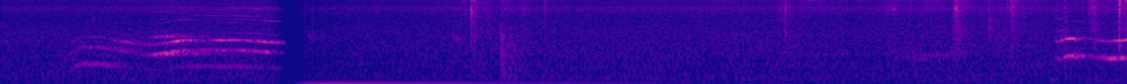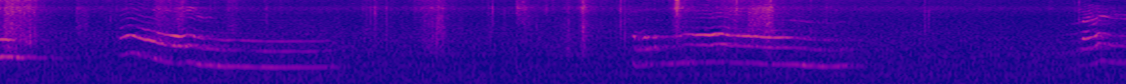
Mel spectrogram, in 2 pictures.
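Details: A black cat trying to fight a white cat gives a series of separate moaning meows and yowls, each bending up then down, spaced a few seconds apart, with scattered clicks and knocks between calls.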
